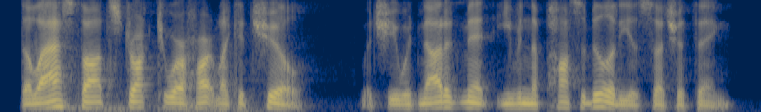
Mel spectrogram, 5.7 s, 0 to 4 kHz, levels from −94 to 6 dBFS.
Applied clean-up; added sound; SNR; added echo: neural mask model DeepFilterNet 3.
